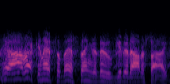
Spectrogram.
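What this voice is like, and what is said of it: Peculiar English accent. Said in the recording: “your man has a rather peculiar accent ... Yes, it is peculiar ... What part of England is he from?”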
